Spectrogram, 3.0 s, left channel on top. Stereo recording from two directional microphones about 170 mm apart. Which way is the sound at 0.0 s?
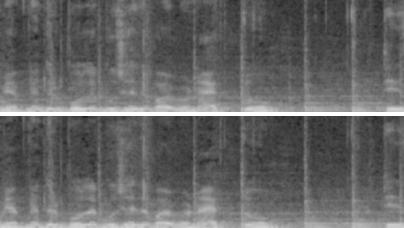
20° right (ahead or behind).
